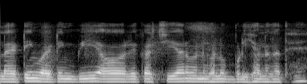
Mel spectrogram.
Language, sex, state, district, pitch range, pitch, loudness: Chhattisgarhi, male, Chhattisgarh, Rajnandgaon, 125-135 Hz, 130 Hz, -14 LUFS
